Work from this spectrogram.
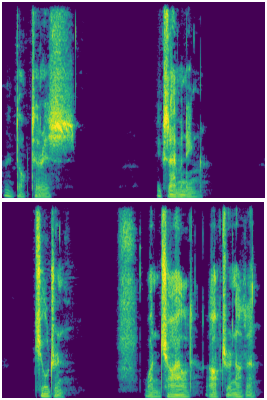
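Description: A man with an extremely low, husky voice leads a guided meditation. He speaks very slowly and deliberately, setting down short phrases with long pauses between them. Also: fairly even intonation, rough recording. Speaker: Buddhist monk and meditation teacher.

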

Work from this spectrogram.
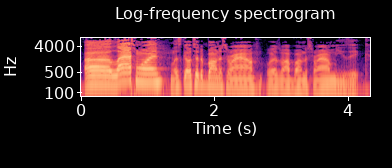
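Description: A man's voice: fairly high pitch, a little slow, a bit bright. A man hosting a podcast in casual, joking banter with informal, profane language. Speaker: podcast host.

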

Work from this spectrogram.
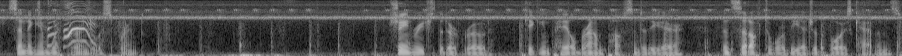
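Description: A man reading scripted horror drama narration in a measured, literary, solemn way. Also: low-pitched, wildly swooping pitch, very noisy. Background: night crickets and insects.

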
